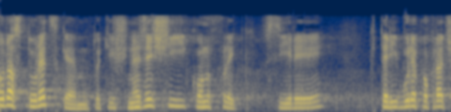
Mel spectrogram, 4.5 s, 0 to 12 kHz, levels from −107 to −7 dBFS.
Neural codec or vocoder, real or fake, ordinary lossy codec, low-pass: codec, 16 kHz, 8 kbps, FunCodec, trained on LibriTTS, 25 frames a second; fake; AAC, 32 kbps; 7.2 kHz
